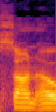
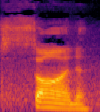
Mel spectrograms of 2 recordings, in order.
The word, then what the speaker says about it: Sunn O))): The most popular band, Sun O, which I'll get to a little bit later, initially was formed as a tribute to Earth. And yes, I know it is pronounced Sun, but I could care less.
